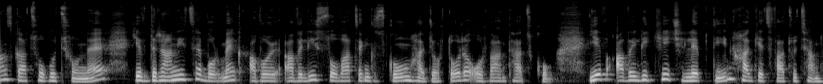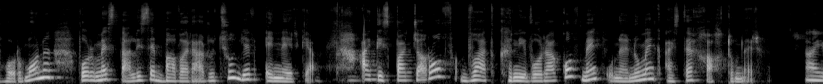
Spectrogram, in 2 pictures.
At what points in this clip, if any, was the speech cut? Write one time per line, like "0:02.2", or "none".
none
